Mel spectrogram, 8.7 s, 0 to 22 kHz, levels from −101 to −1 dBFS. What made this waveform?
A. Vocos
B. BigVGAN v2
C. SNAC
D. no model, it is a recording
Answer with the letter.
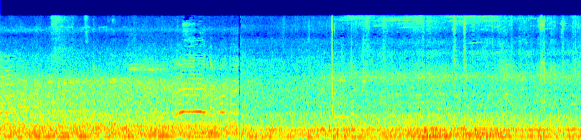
D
